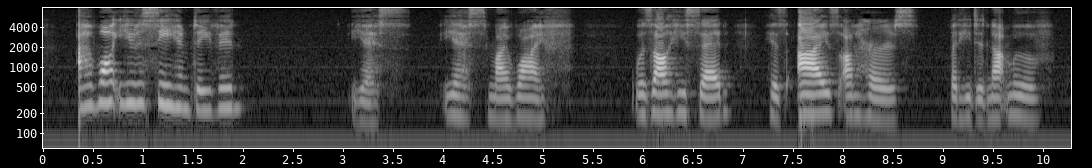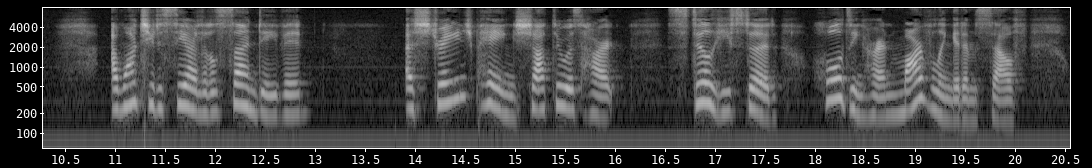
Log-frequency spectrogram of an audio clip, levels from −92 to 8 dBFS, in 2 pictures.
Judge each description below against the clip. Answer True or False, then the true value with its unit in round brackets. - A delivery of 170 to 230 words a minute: False (145 wpm)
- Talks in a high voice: True (195 Hz)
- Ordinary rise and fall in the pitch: False (5.9 semitones)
